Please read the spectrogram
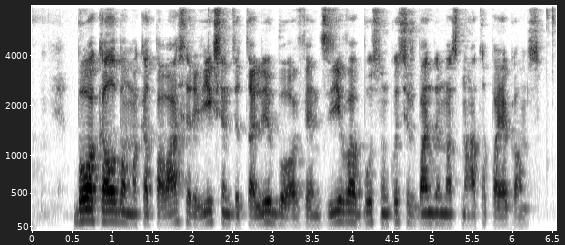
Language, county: Lithuanian, Telšiai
